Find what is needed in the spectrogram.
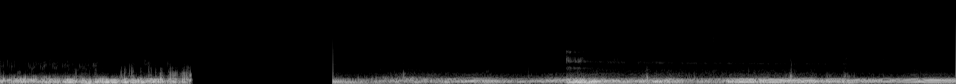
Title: Stomach Sound [Stomach Growling][ASMR] [2022-12-01]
